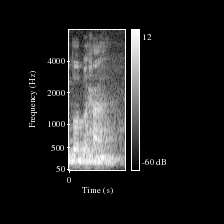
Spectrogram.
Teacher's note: Dhabha di situ ada qalqalah sughra, maka pantulannya kecil saja, tidak perlu pantulan yang besar.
